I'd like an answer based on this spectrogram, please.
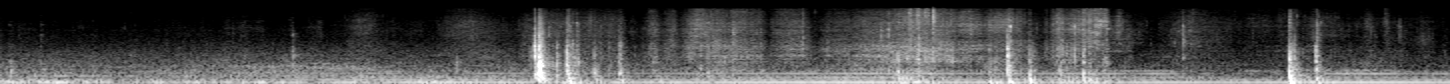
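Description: A few sharp metallic clicks and knocks of hand tools on the VAQ front differential's plug as it is fitted, over a steady low hum.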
